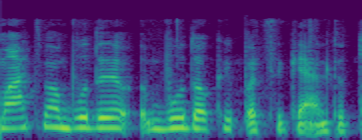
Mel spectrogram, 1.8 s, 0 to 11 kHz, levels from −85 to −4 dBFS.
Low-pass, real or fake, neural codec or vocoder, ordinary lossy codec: 7.2 kHz; real; none; AAC, 48 kbps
